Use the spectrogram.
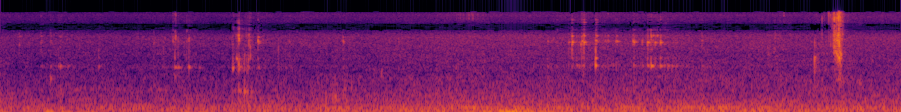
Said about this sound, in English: Let me take a quick sip of my coconut water as I record this podcast.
